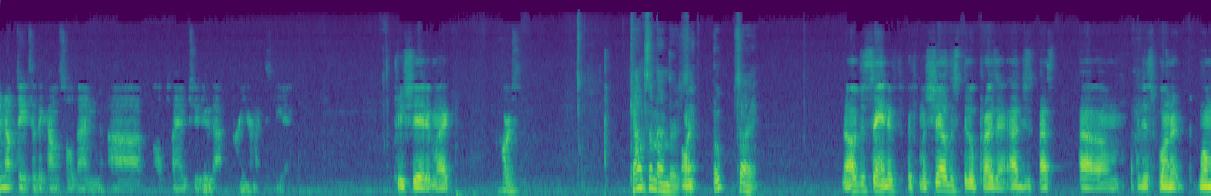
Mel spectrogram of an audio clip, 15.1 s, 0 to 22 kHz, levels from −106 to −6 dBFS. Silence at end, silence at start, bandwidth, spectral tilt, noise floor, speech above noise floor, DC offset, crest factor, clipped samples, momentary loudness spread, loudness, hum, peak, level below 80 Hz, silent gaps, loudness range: 0 s; 0 s; 16 kHz; -6.5 dB/octave; -60 dBFS; 32 dB; under 0.1%; 20 dB; under 0.1%; 19 LU; -29 LUFS; none; -8 dBFS; -62 dBFS; none; 13 LU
